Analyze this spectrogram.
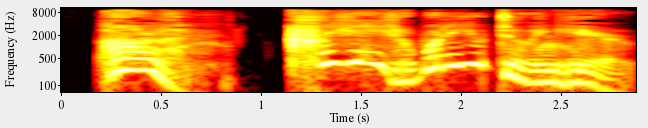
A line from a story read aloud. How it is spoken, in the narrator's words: Alyssa cried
